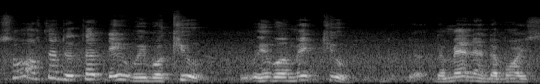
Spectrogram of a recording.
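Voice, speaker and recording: Over noticeable background noise and audible room echo, a man speaks fairly slowly at a high pitch with very wide pitch swings. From Singapore. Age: 90s. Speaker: war survivor. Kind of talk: testimony. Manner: halting.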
